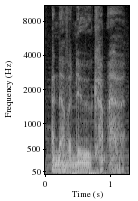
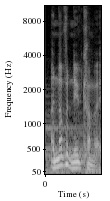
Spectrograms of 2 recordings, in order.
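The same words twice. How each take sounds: First: It is said in a put-on Dunmer voice. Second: It is said in the speaker's normal voice.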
